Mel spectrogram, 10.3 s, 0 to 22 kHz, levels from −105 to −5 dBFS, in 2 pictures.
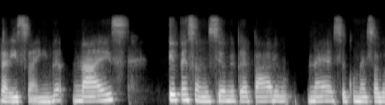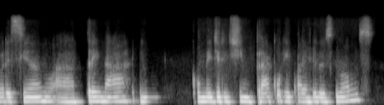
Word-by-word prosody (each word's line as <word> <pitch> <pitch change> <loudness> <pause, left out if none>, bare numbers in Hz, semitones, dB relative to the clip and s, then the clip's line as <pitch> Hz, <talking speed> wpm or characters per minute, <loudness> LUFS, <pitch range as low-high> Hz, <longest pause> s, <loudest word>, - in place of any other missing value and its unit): para 175 -4 +1
isso 165 0 +1
ainda, 160 +6 -1
mas 185 +5 +1 0.5
fiquei 215 -1 +8
pensando 205 -5 +2
se 170 +2 -2
eu 180 - +2
me 180 0 +1
preparo, 175 0 -3 0.2
né, 175 0 -1
se 170 - -6
eu - - -1
começo 165 -1 -1
agora 160 0 +1
esse 155 0 -2
ano 165 +1 +3
a 150 -1 -1
treinar 170 -1 +1
e 160 0 -2 0.4
comer 160 -1 +3
direitinho 155 0 +2
para 160 +1 -2
correr 160 +1 -2
42 155 -1 0
quilômetros, 180 +7 -2
165 Hz, 150 wpm, -24 LUFS, 160-180 Hz, 0.5 s, fiquei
